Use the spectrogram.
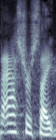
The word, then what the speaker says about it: astrocyte: the green is an astro site an astro site and if you want to wear an astrocyte does think astronaut even though it's spelled differently and you'll remember because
